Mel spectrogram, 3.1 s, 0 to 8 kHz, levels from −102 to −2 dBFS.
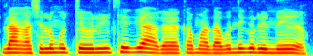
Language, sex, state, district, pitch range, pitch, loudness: Chakma, female, Tripura, Unakoti, 195-215 Hz, 205 Hz, -13 LUFS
